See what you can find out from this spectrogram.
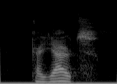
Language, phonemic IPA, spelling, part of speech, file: Dutch, /kaˈjœyt/, kajuit, noun, Nl-kajuit.ogg
- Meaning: cabin on a ship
